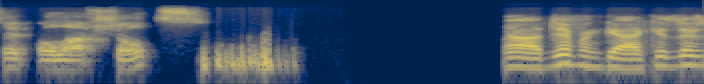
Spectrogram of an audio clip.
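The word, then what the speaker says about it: Scholz: That's at least how I pronounce it, Olaf Schultz.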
